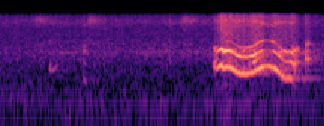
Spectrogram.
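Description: A household pet's high, wavering whine, starting about one and a half seconds in and rising and falling in pitch, loud against an otherwise quiet room.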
